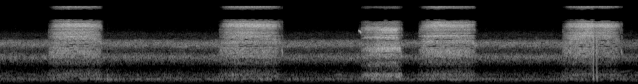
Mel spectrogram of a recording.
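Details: Owls at a nest during a prey frenzy after a mouse is found and passed to a mate, 21 March 2020; five harsh, broadband hissing screeches, each about half a second long, spaced irregularly over a steady background hum.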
